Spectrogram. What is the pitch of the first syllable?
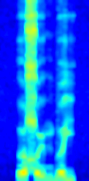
low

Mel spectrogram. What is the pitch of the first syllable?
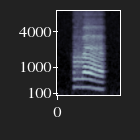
falling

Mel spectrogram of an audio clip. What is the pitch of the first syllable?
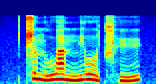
falling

